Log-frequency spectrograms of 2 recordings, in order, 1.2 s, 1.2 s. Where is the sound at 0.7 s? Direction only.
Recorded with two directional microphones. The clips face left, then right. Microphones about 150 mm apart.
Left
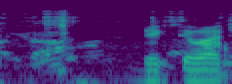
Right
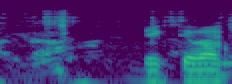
20° right (ahead or behind).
